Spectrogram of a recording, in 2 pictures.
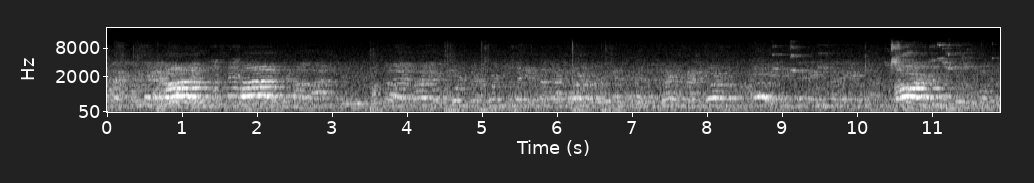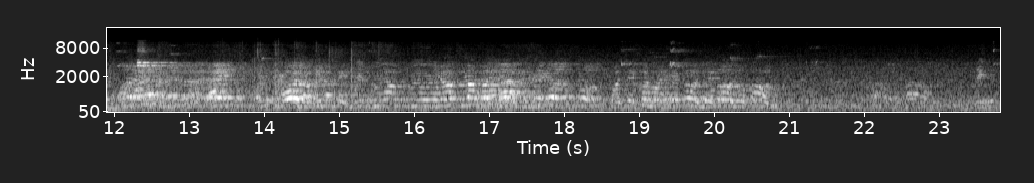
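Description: Men shout and call out to each other in a large echoing gym.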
